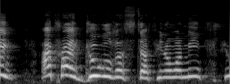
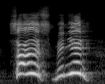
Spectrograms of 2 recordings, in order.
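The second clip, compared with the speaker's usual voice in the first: commanding shout; 5 semitones higher, 5 dB louder than usual. Pretend. Queen commands minion.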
